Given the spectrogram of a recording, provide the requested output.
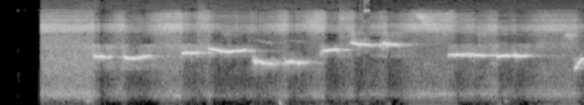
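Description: Malabar Whistling Thrush song: a rambling run of clear, human-like whistles, each held briefly and stepping up and down in pitch like an idle tune, over a steady hiss.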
